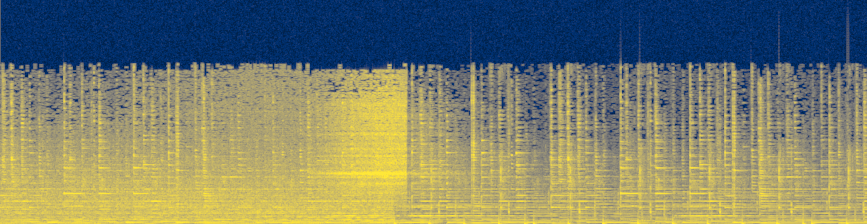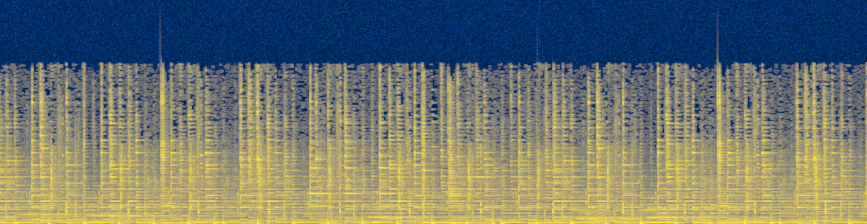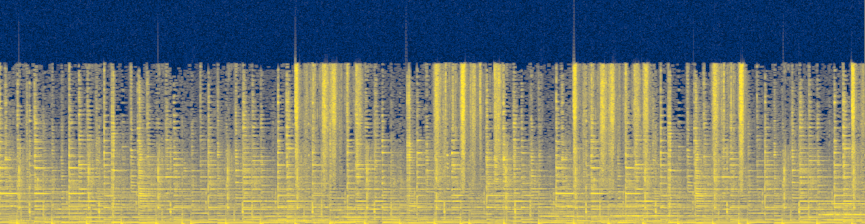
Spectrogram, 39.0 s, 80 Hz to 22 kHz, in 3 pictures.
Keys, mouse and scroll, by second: 1.3-1.8 scroll, 7.3 scroll, 7.4 middle click, 7.6 middle click, 10.6 middle click, 11.0 ctrl+z, 11.0 click, 11.7 ctrl+z, 12.7 click, 12.8 click, 13.0 click, 13.2 scroll, 13.5 click, 13.8 scroll, 15.5 click, 16.9 ctrl+z, 17.5 ctrl+z, 23.1 middle click, 23.8-25.1 scroll, 24.3 middle click, 24.4 middle click, 30.1 click, 30.8 shift+click, 35.1 click, 35.4 ctrl+z, 35.9 click, 36.3 right click, 37.6 click.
